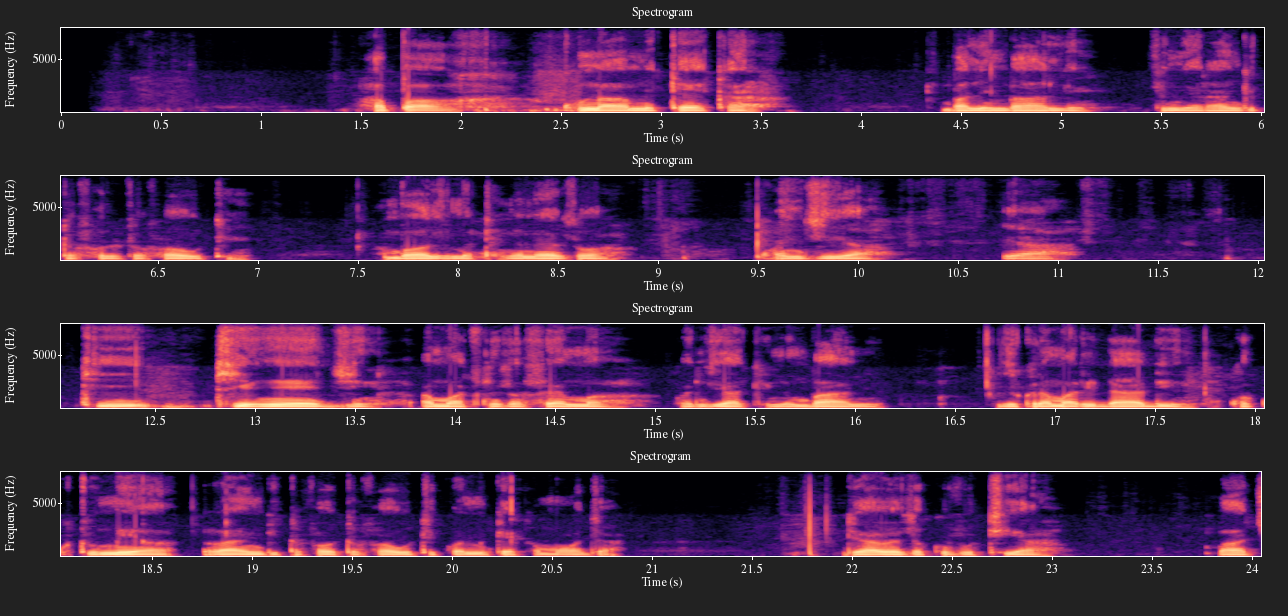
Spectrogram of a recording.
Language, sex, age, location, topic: Swahili, male, 18-24, Nakuru, finance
